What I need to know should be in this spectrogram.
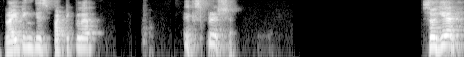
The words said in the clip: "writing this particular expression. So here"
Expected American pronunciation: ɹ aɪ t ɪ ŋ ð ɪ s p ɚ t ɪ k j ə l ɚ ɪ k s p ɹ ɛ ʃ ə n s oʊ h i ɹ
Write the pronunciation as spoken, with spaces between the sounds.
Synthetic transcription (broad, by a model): ɹ aɪ t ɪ ŋ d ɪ s p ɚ t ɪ k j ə l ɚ ɪ k s p ɹ ɛ ʃ ə n s oʊ h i ɹ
